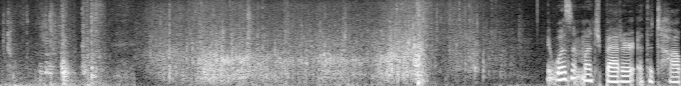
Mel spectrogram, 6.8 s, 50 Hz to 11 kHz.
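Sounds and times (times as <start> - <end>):
heavy wet slushy snow splashing on the ground: 1.4 - 5.1
speech: 5.6 - 6.8.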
